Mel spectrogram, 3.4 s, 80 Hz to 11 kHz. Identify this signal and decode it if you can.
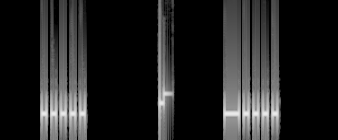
Morse code, heard as a keyed tone, about 25 wpm, 700 Hz. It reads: 5 6
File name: Single Character (Letter:Number:Punctuation:Prosign) - Rapid-Fire - 25wpm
